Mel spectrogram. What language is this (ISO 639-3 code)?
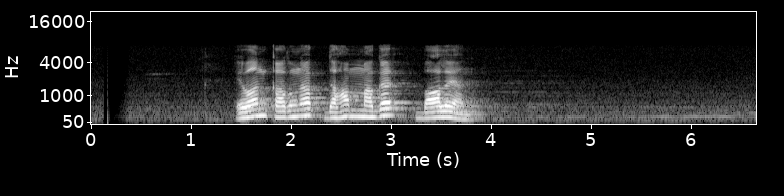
sin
